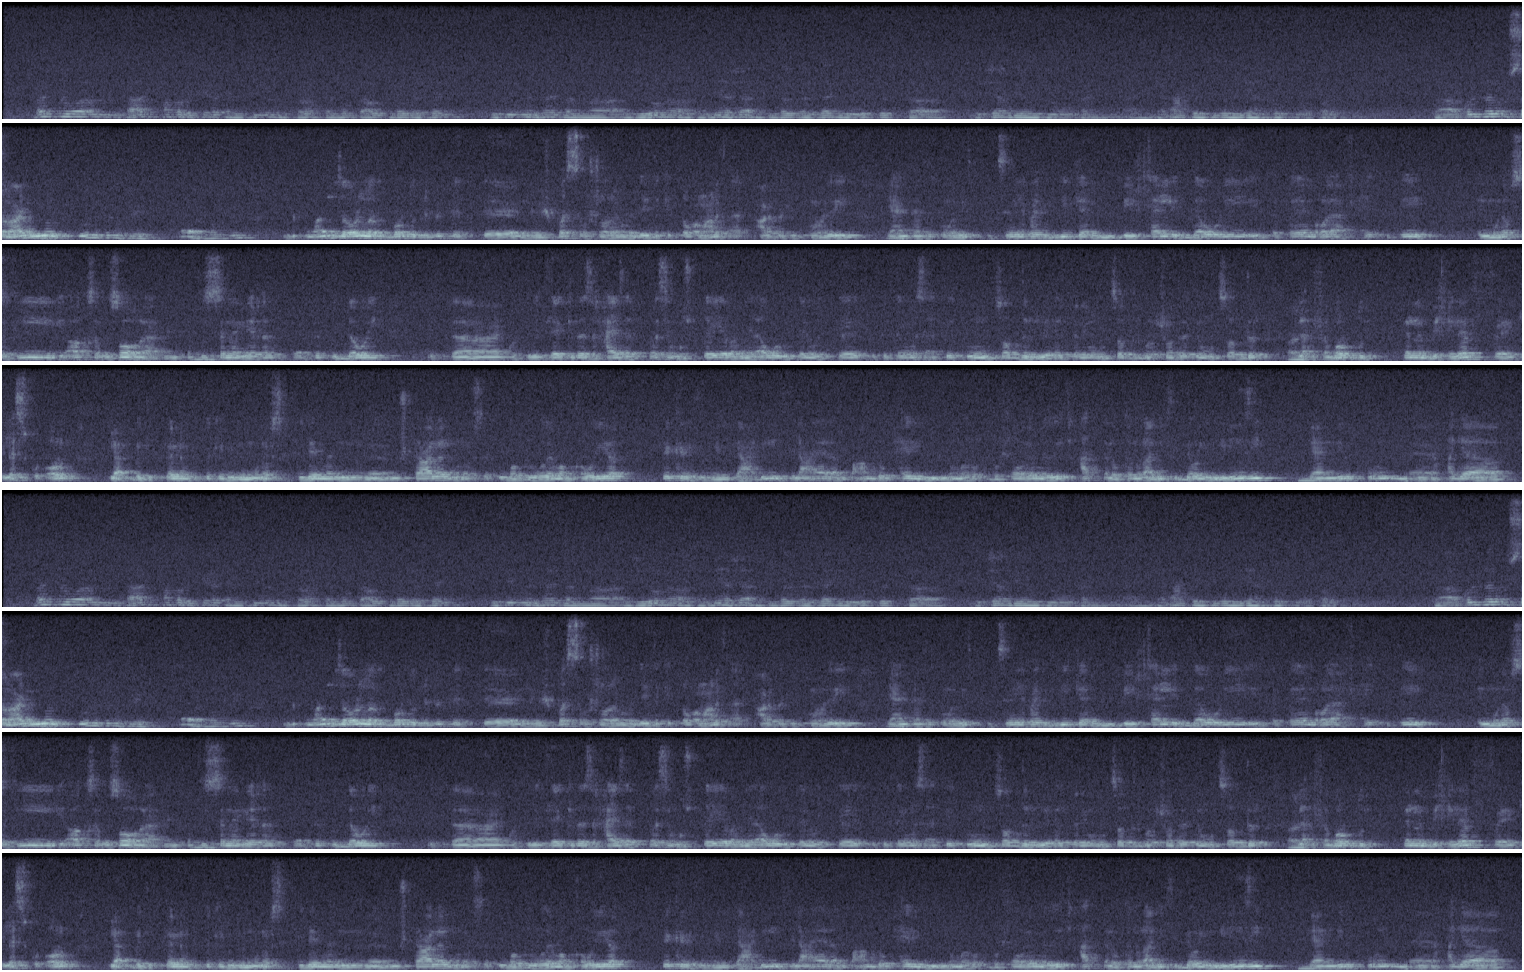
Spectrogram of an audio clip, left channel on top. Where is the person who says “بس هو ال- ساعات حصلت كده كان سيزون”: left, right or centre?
Centre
